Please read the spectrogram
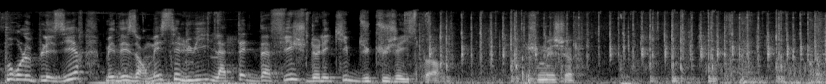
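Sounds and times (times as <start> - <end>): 
speech: 0.1 - 4.7, 5.3 - 5.9
fast typing on a computer keyboard: 3.7 - 8.2.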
